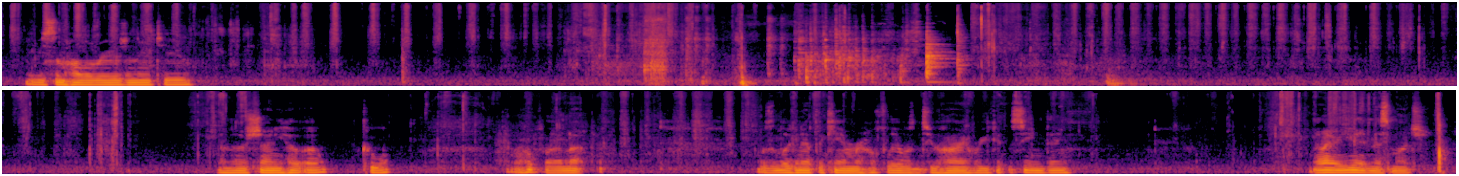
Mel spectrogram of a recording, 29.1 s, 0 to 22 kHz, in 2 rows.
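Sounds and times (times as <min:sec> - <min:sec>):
cards being flipped by hand: 0:00.0 - 0:06.8, 0:09.6 - 0:16.8, 0:26.8 - 0:29.0.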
